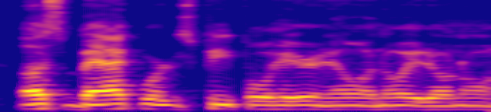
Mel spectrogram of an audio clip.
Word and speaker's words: Illinois: I still think us backwards people here in Illinois don't know how to pronounce UK names well we say Illinois when it's Illinois no it's not Illinois it's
